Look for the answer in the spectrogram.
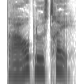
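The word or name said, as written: drageblodstræ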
